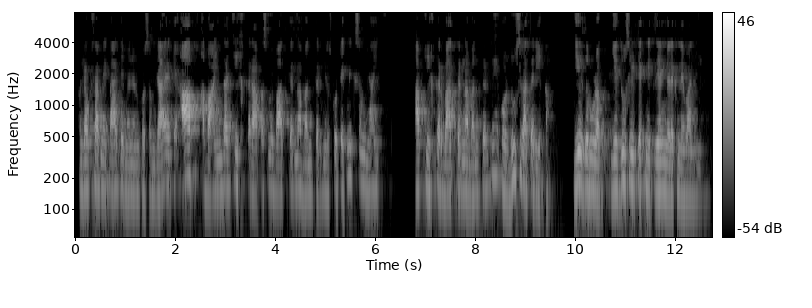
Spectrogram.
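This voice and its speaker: A man's voice: on the high side, darkish tone. A man with a Pakistani Urdu accent, a religious scholar giving a sermon, telling stories earnestly and repeating his key points for emphasis. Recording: echoey, dull lo-fi recording.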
